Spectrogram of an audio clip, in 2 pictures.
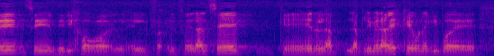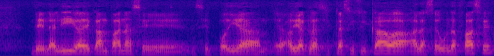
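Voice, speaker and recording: A man with a medium-pitched voice speaks at a fairly slow pace in a flat, monotone delivery. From Argentina, Córdoba province (Río Tercero); Córdoba province, Argentina. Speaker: football coach, former player; football coach. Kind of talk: interview. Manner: hesitant, many repetitions. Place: home room. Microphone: earbuds.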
